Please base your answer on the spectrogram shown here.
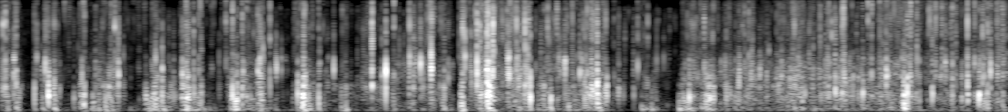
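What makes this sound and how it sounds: Long cream-coloured nails scratch and tap the hollow, hand-sized, silver woven metal mesh head of a studio microphone. The result is a dense, fast stream of dry crackling scrapes and soft taps, mostly low and midrange with little brightness, and each sound dies away almost instantly.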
